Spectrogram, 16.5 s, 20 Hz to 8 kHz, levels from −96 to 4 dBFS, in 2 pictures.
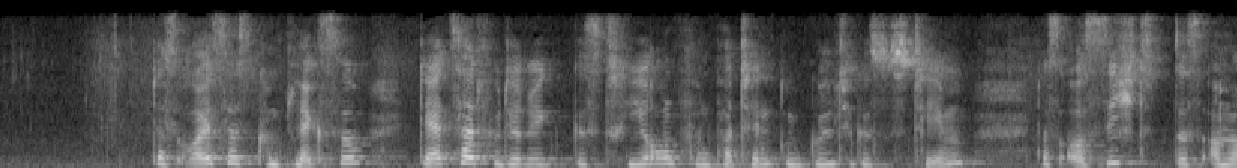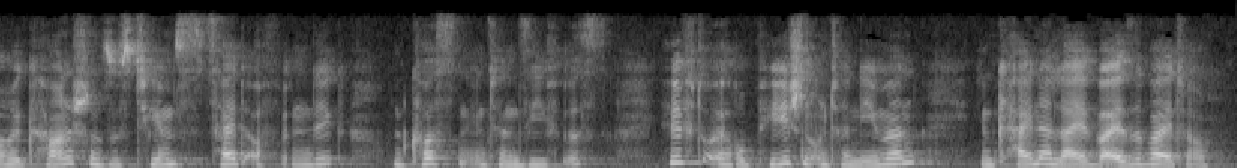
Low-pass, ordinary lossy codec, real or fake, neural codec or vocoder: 7.2 kHz; MP3, 64 kbps; real; none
